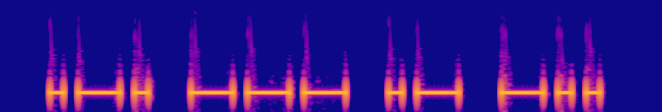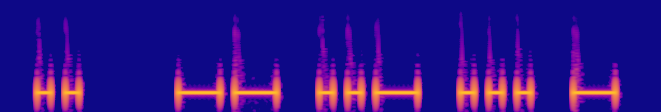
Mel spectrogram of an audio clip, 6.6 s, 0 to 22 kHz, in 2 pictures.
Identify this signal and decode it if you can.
Morse code, heard as a keyed tone, about 17 wpm, 700 Hz. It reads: ROAD I MUST
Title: Sentences from Top 1000 Words - Review Part 2 - 17wpm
